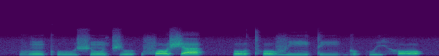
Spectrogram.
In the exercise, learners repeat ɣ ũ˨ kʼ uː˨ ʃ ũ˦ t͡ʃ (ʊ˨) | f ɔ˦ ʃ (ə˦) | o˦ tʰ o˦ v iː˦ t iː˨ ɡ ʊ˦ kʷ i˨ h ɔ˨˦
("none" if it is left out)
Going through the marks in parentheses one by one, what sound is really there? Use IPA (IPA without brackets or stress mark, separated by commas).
ʊ˨, a˦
